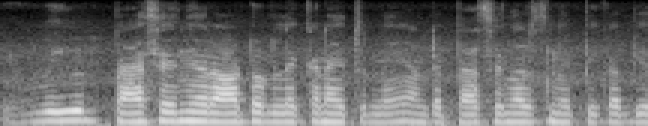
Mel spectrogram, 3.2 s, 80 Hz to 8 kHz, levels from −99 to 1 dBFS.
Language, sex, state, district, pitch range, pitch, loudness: Telugu, male, Andhra Pradesh, Guntur, 150-160 Hz, 150 Hz, -20 LUFS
